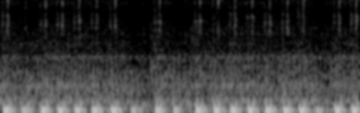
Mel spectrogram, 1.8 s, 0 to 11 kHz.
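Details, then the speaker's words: New X-PRO 125cc Chinese sportbike, first start with choke, cold: small single-cylinder thumping about eight pulses a second with a loose clattery buzz on each beat; something vibrating at idle. "ways joke crank it that doesn't sound half bad though well it sounds half bad doesn't sound more than 3/4 but something's vibrating alright this that sounds like crap"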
